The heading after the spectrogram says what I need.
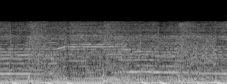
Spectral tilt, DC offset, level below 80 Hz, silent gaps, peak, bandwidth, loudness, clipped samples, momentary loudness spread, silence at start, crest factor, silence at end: -5 dB/octave; under 0.1%; -20 dBFS; none; -6 dBFS; 8 kHz; -18 LUFS; under 0.1%; 0 LU; 0 s; 10 dB; 0 s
